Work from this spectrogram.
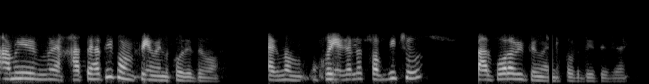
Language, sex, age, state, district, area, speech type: Bengali, female, 45-60, West Bengal, Paschim Medinipur, rural, conversation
